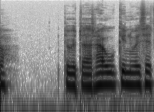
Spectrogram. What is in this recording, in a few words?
"rhawg", Welsh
